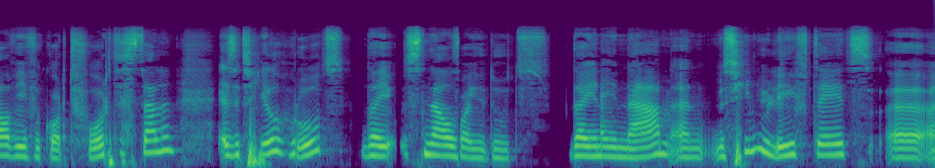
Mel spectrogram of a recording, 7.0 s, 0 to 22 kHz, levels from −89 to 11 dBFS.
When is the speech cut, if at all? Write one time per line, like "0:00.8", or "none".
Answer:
0:01.8
0:02.6
0:03.0
0:03.4
0:04.2
0:04.5
0:05.0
